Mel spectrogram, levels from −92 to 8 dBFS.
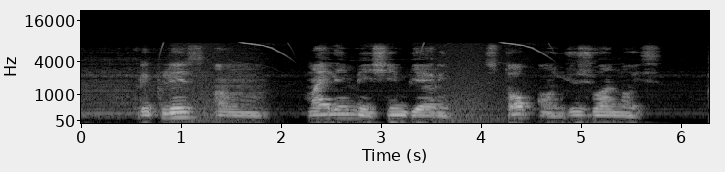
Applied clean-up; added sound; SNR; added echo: none; Animal; 15 dB; reverberation time 0.1 s.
